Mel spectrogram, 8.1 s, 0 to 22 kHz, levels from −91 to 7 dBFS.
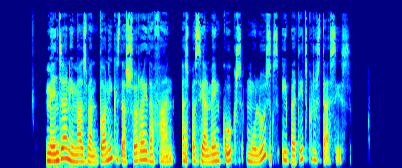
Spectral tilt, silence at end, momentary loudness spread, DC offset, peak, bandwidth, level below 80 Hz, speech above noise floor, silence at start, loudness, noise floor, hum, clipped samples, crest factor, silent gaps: -5.5 dB/octave; 1.1 s; 10 LU; under 0.1%; -2 dBFS; 16.5 kHz; -58 dBFS; over 73 dB; 0.95 s; -17 LUFS; under -90 dBFS; none; under 0.1%; 16 dB; none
